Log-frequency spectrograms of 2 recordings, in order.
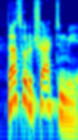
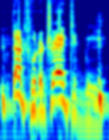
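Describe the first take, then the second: First: It is said in a natural speaking voice. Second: It is said in a put-on character voice. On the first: "just do it normal" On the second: "do the voice, do mister Krabs"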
